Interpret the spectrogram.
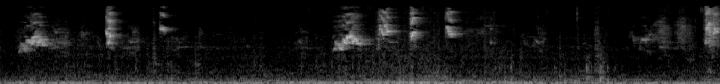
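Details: Breeding lovebirds kept in an aviary, recorded 2 October 2024, trade a run of sharp, high, raspy chirps, some in quick series of four or five, against a faint steady hum.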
